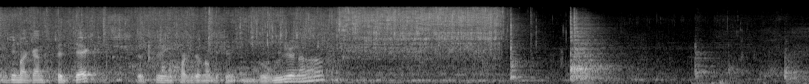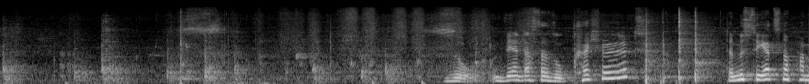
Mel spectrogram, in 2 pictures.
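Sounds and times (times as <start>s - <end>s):
water running from a kitchen tap into a sink: 0.0s - 5.4s
speech: 0.1s - 3.5s, 12.6s - 14.6s, 15.4s - 16.1s.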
